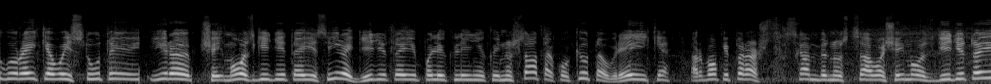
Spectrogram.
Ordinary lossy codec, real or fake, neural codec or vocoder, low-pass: Opus, 64 kbps; real; none; 10.8 kHz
